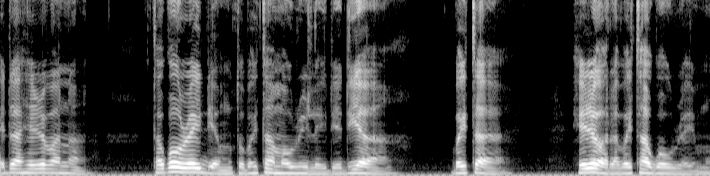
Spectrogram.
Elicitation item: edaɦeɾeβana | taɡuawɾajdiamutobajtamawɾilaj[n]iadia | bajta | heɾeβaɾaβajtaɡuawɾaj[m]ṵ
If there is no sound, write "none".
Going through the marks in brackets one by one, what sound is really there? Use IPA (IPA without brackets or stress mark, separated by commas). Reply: d, m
